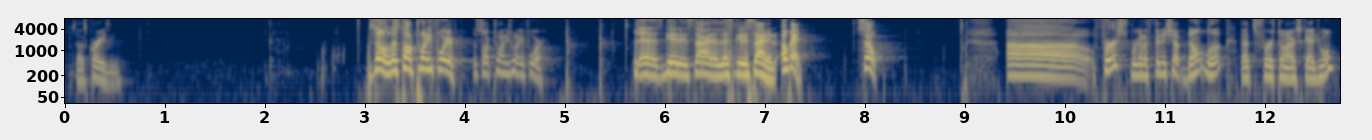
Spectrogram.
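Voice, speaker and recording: A woman's voice: lowish voice, fairly bright tone, dry recording, clean studio sound. A woman talking casually and off the cuff as an audio drama producer updating fans, candid, colloquial and full of swearing, emphatic when she makes a point.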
